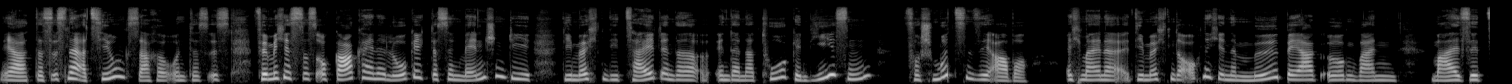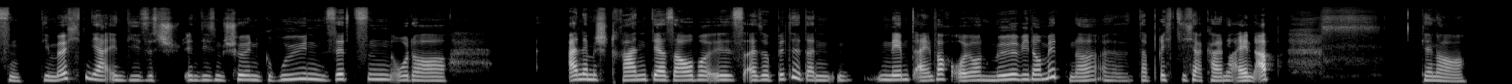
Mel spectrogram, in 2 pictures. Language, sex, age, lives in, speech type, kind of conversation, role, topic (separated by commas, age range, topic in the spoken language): German, female, 40-44, Germany, conversation, podcast, guest, Wie bringt dich die Natur wieder zur Ruhe?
